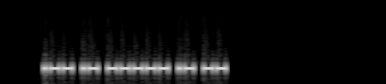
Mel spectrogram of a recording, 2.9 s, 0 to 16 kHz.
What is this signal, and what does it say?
Morse code, heard as a keyed tone, about 52 wpm, 700 Hz. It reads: WA0AM
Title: USA Call Signs - 5 Characters - 6x Character Spacing - 50wpm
